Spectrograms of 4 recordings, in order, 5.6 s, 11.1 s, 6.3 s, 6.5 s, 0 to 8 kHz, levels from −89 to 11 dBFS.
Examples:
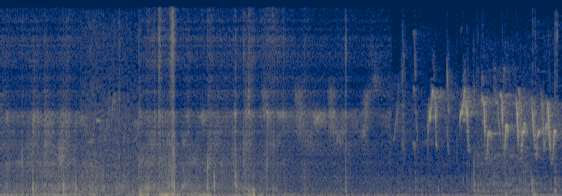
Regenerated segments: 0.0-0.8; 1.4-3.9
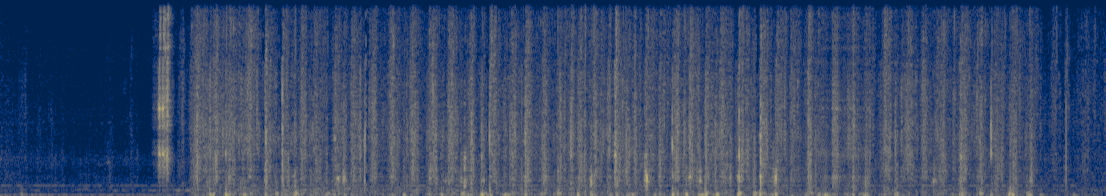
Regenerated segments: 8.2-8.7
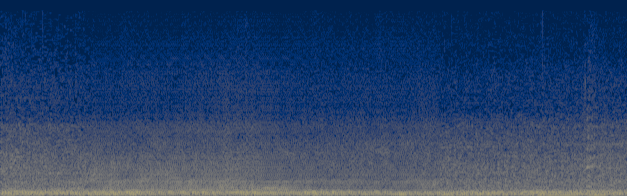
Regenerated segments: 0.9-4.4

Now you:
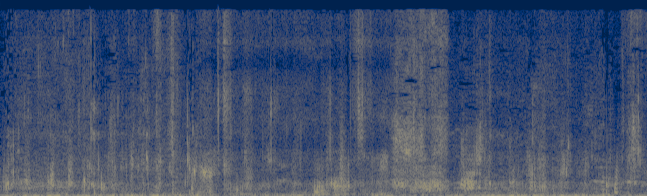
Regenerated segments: 2.0-3.9

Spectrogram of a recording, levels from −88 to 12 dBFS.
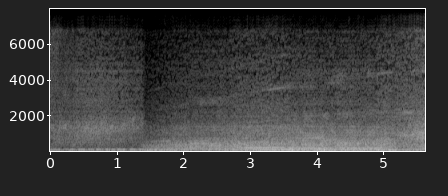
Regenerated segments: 0.0-1.4; 2.1-2.7; 3.6-4.9

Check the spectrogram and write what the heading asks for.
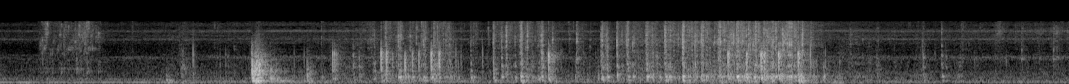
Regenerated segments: none

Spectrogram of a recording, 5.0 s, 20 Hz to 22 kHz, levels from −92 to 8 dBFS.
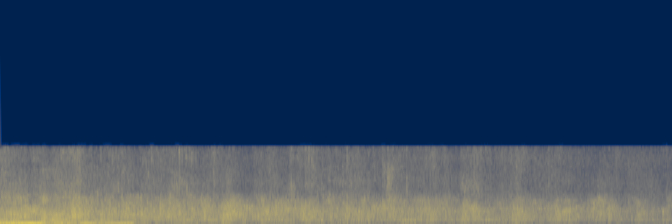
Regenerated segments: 0.0-0.6; 1.5-2.3; 2.8-5.0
